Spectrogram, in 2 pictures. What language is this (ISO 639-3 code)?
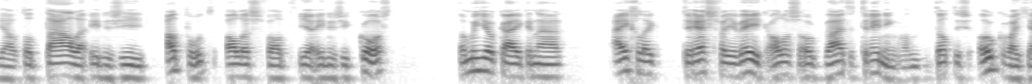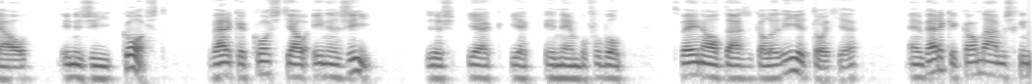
nld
